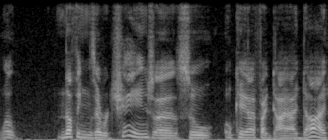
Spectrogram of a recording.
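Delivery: ordinary delivery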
